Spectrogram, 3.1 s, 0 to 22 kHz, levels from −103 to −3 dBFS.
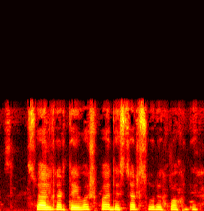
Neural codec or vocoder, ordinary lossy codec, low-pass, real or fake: none; Opus, 32 kbps; 10.8 kHz; real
